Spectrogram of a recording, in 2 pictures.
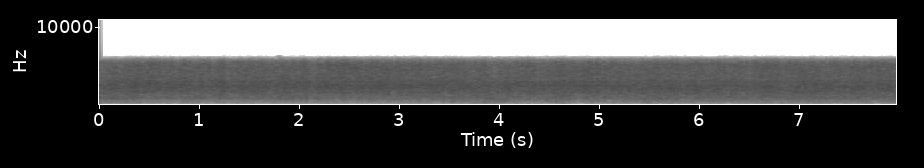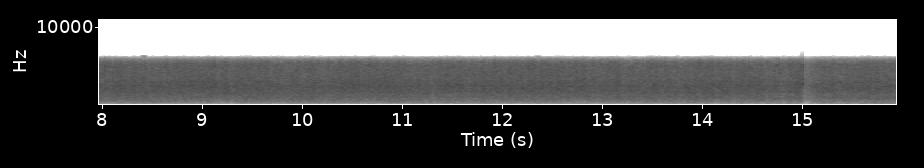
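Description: Heavy rain pouring down in a steady, even hiss that neither builds nor fades.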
